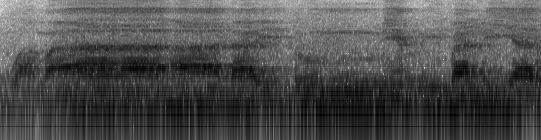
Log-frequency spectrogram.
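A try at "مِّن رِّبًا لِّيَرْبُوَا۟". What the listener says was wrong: Nah, belum. Idghamnya yang di ribal belum masuk. Ribal liyar bukan riba liar. Itu idghamnya belum ada.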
